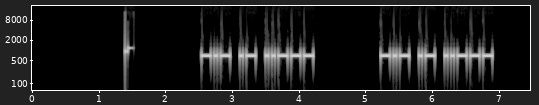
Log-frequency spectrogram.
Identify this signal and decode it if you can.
Morse code, heard as a keyed tone, about 25 wpm, 700 Hz. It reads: KA2 KA2
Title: USA Call Sign Prefixes - Repeated 2x - 25wpm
